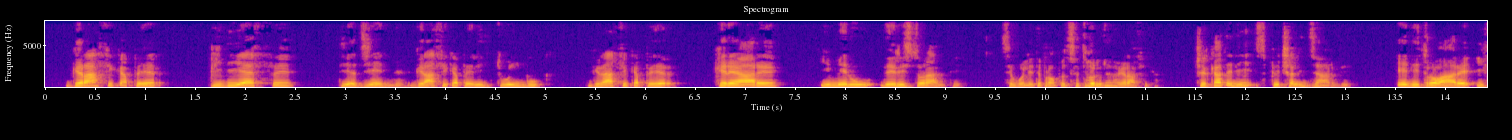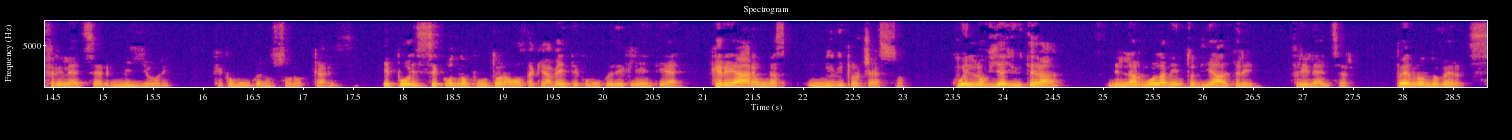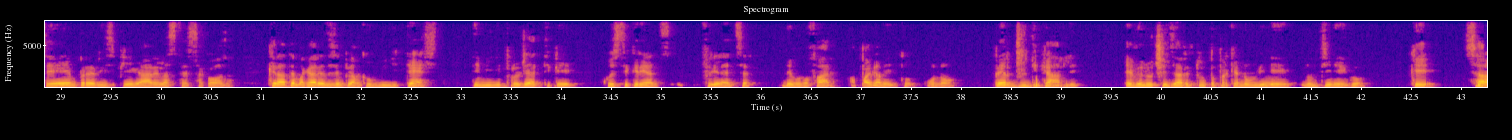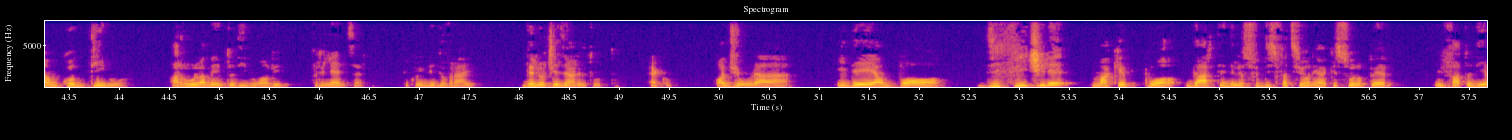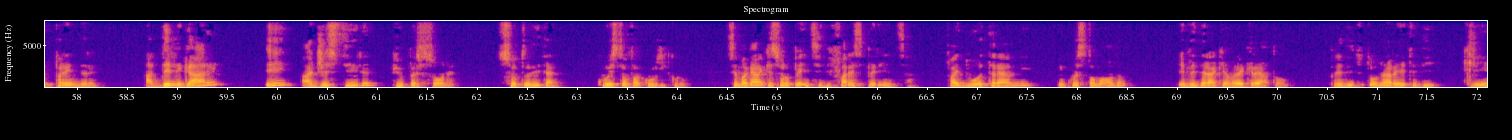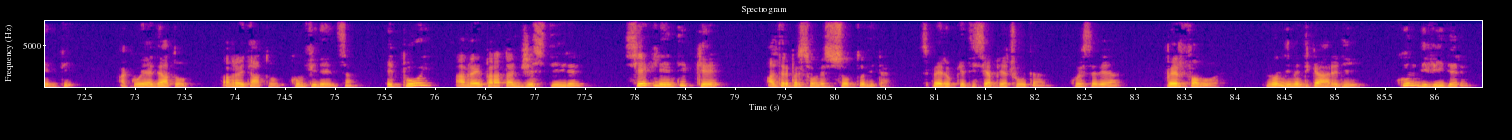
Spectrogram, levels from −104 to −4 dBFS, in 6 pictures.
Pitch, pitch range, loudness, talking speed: 165 Hz, 145-185 Hz, -21 LUFS, 145 wpm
